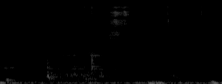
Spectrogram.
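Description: Near silence with a few faint, short clicks of glass seed beads and fine wire being handled as the wire is pulled tight through the beads.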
